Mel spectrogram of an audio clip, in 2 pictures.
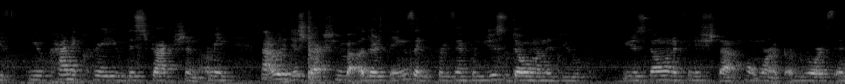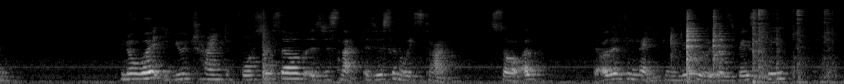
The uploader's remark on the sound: Super sorry for the bad audio quality so please don't listen to this w/ur headphones.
